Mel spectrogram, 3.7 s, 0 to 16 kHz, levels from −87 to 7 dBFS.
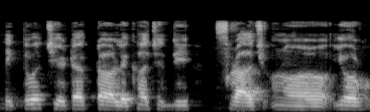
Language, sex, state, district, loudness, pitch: Bengali, male, West Bengal, North 24 Parganas, -18 LUFS, 120 Hz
